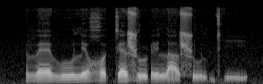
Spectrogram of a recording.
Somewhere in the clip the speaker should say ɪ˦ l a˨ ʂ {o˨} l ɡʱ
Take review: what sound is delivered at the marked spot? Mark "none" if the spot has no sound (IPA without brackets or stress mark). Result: u˨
